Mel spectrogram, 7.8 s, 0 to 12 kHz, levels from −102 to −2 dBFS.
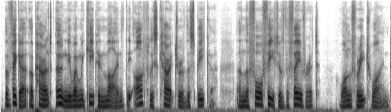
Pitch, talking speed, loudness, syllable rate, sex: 130 Hz, 200 wpm, -18 LUFS, 5.7 syllables/s, male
